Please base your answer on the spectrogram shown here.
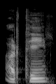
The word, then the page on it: artiñ: Apatani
